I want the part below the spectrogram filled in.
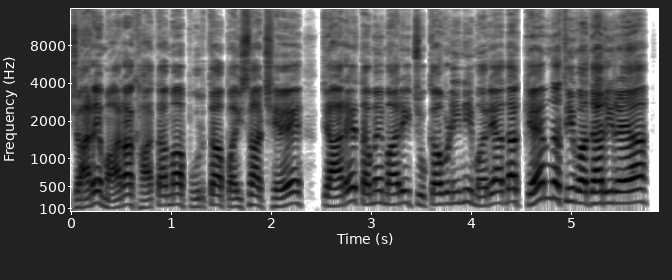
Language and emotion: Gujarati, angry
